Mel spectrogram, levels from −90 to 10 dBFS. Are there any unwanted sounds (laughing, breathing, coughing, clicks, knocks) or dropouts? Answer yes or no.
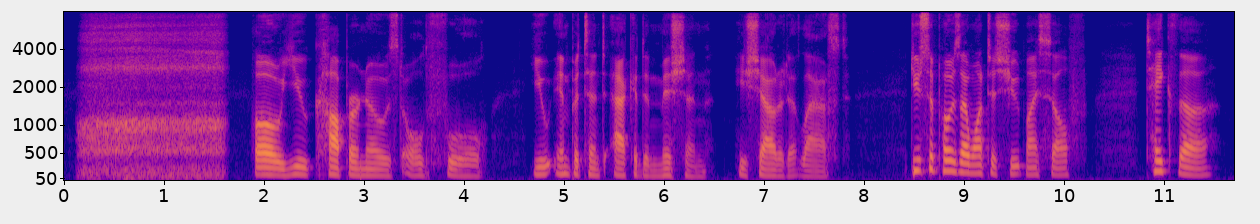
yes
